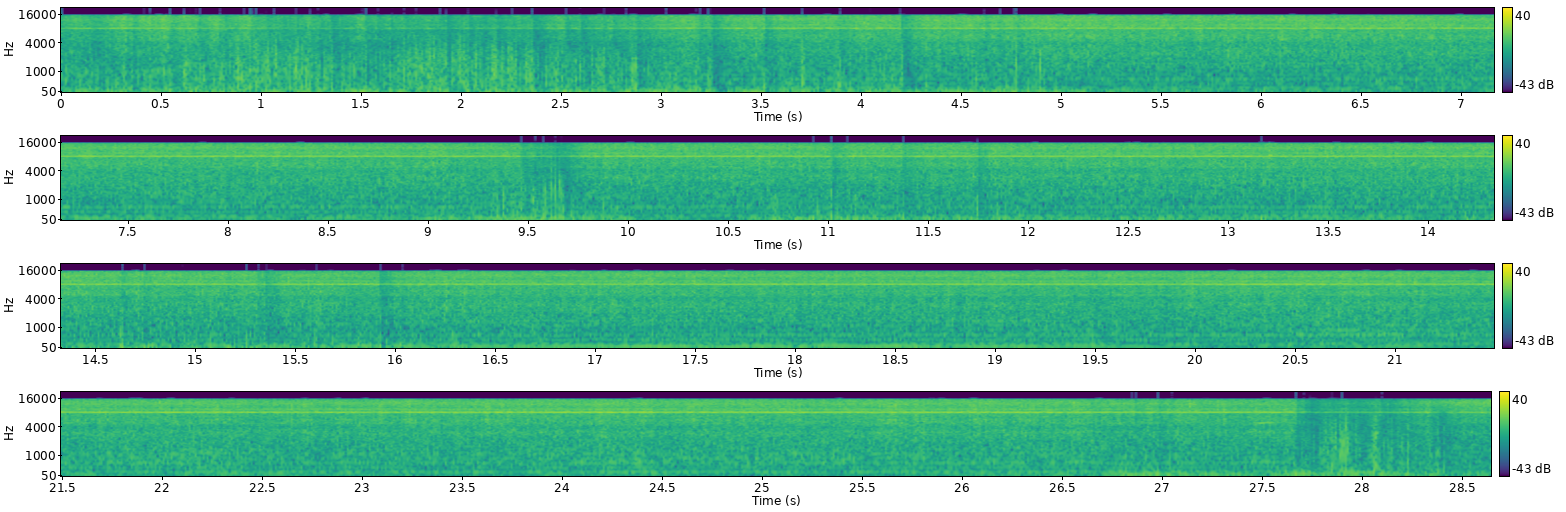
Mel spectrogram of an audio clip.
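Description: DJI Phantom quadcopter's motors and propellers running with a steady buzzing hum, heard from the drone itself, with wind rumbling on the microphone in the first few seconds.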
